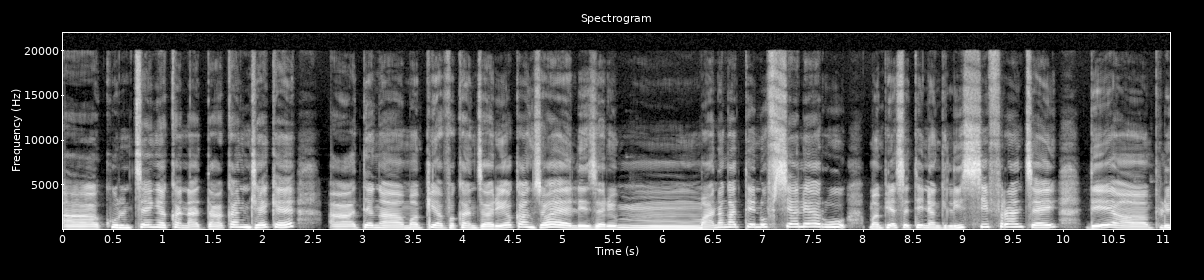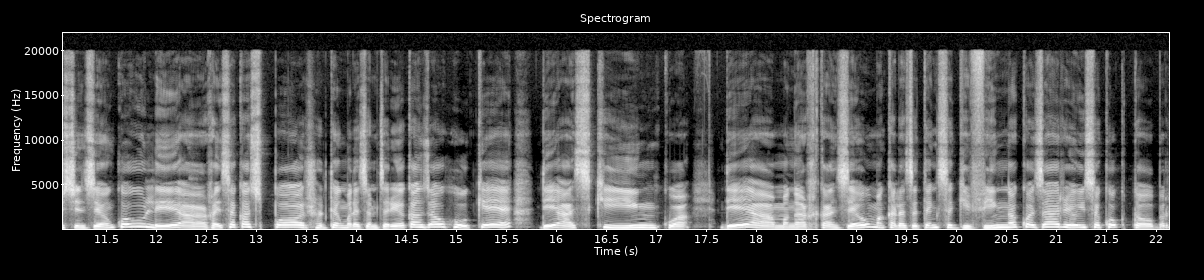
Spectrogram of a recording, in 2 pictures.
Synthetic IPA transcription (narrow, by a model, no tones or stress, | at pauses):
akulunt͡seɲəkanad̪akaniɳɖ͡ʐekʲe | t̪eŋəmampiavakand͡ʒaɾeakanizowelezaɾe | manaŋət̪enofi̥sjelaɾumampiasət̪enaŋɡlisi̥sifrant͡sejd̪eplysinizeaŋikoleəɾesakəspɔɾt̪eŋəmalazamid͡zaɾeakanizawhoked̪easi̥kiiɲikwad̪emaŋaɾakanizewmaŋkalazət̪eŋəsaɡiviŋiəkwazaɾewisakookt̪ɔbr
